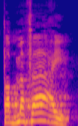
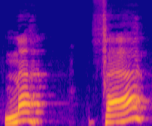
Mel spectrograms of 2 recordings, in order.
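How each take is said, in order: First: Said in the usual way. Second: مفاعي stretched out very slowly, syllable by syllable. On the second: Shown as a demonstration. Teacher scanning مفاعي for the student, very slowly drawn out. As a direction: drag مفاعي out slowly so each syllable is heard.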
